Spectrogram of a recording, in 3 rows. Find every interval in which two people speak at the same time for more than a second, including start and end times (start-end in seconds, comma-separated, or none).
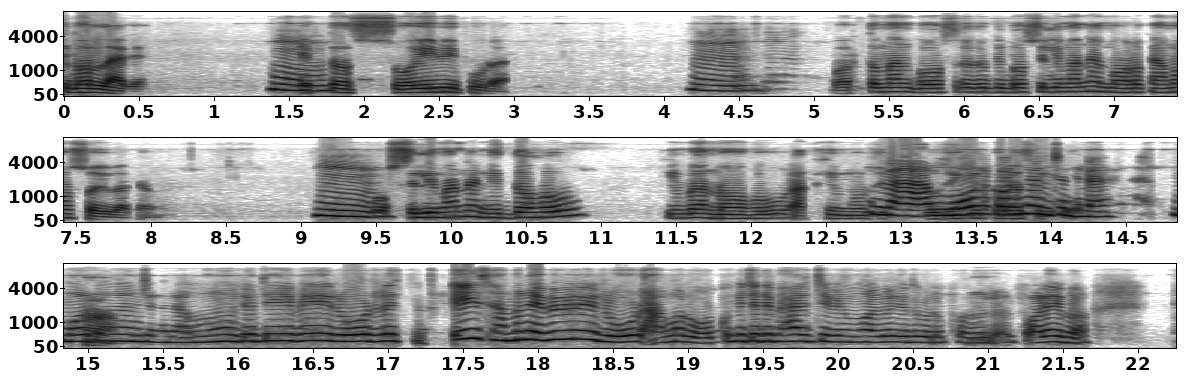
none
